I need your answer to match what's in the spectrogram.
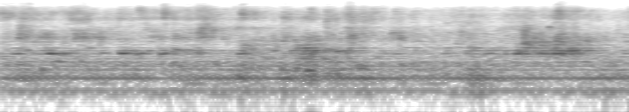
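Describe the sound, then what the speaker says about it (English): Water runs from a tap to rinse acid out of an aeroponic grow tower, a faint, steady splashing trickle with small surges, no talk. "I have to rinse it off a couple times."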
